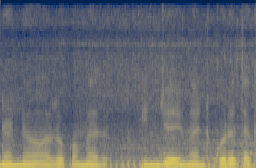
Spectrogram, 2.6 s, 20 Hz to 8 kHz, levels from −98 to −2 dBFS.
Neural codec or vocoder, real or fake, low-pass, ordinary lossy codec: none; real; none; none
